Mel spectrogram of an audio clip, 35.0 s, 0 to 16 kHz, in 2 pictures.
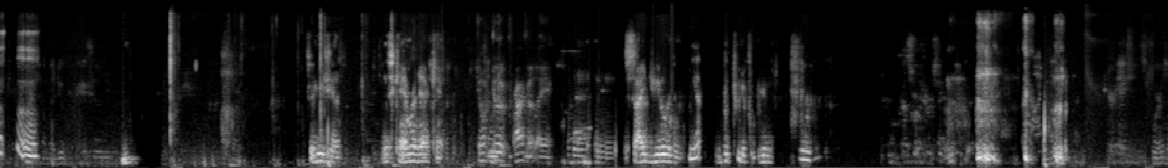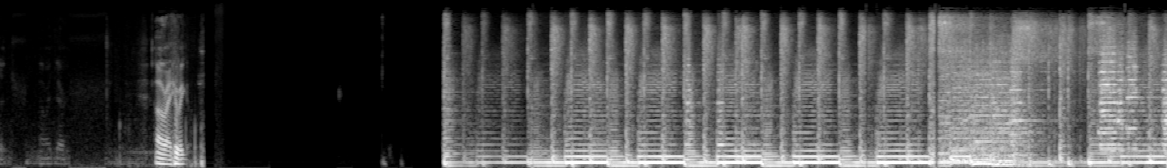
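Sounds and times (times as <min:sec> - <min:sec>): person coughing: 0:14.2 - 0:16.1.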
